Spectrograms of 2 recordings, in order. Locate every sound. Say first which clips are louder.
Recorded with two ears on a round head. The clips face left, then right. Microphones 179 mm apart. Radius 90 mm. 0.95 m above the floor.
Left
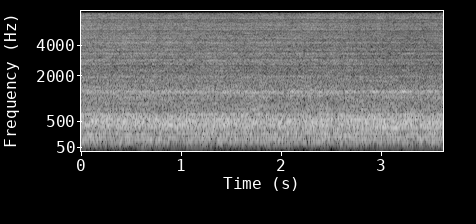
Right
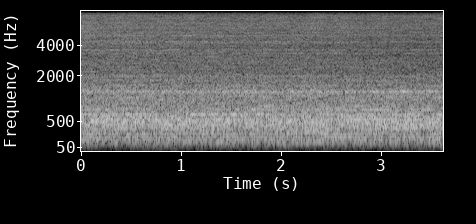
0.0 s running water: left 2 dB; 50° left (ahead or behind), 6 m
